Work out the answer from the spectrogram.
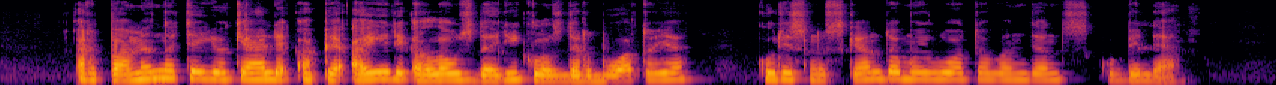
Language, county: Lithuanian, Vilnius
